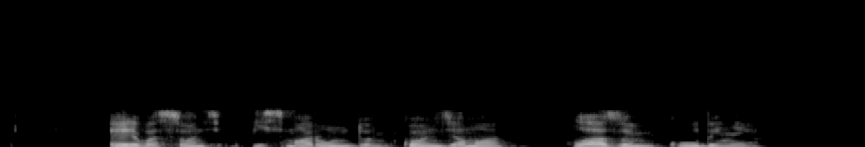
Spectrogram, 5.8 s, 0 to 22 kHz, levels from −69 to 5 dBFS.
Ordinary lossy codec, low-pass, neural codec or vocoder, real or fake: AAC, 32 kbps; 5.4 kHz; codec, 16 kHz, 4 kbps, X-Codec, HuBERT features, trained on general audio; fake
